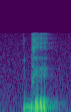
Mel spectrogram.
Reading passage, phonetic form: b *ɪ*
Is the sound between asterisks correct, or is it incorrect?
correct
